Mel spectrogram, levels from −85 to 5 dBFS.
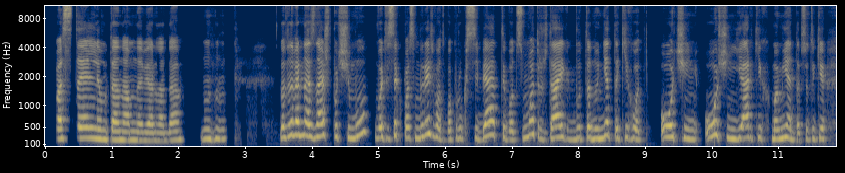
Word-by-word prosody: Пастельным 230 0 +4
тонам, 205 -1 +2
наверно, 190 -1 -1
да? 200 +3 -3 0.2
Мгм. 225 0 -4 0.8
Ну 250 - +1
ты, 280 - -1
наверное, 310 -2 +5
знаешь 275 +3 +2
почему? 275 +8 -2
Вот 245 0 0
если 240 +6 +1
так 300 - -14
посмотреть 250 +7 0
вот 240 -5 -3
вокруг 220 +4 -7
себя, 275 +7 +2
ты 310 -5 -8
вот 205 -2 -4
смотришь, 250 -2 -2
да, 245 +5 +5
и, 265 - +1
как 215 -3 -9
будто, 245 +2 -2
ну 230 - 0
нет 300 +6 +2
таких 230 +1 -5
вот 215 -3 -5 0.2
очень-очень 250 0 0
ярких 245 0 -2
моментов. 225 -4 0
Всё-таки 225 +3 -5
240 Hz, 160 wpm, -20 LUFS, 220-260 Hz, 0.8 s, наверное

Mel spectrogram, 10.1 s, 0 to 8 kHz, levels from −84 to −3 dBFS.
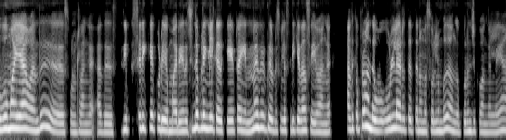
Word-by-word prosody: உவமையா 265 +2 +7 0.2
வந்து 225 +6 0 0.5
சொல்றாங்க. 190 0 -7 0.2
அது 185 -1 -6 0.2
சிரிப் 230 +1 -5
சிரிக்கக்கூடிய 260 -3 +1
மாரியா 210 0 0
சின்ன 275 +3 +4
பிள்ளைங்களுக்கு 255 -4 +4
அது 215 - 0
கேட்டா 215 +2 +1
என்னது 270 +8 +3
இது 245 0 -1
அப்பிடி 210 -1 -7
சொல்லி 225 -1 -4
சிரிக்க 225 0 -1
தான் 225 -1 -3
செய்வாங்க. 195 -2 -3 0.4
அதுக்கப்புறம் 265 +5 +1
அந்த 245 -3 +5 0.3
உள்ள 265 +2 +3
அர்த்தத்த 225 -2 -5
நம்ம 205 -1 -4
சொல்லும்போது 210 +5 -1
அங்க 200 -3 -5
புரிஞ்சுக்குவாங்க 200 -2 -6
இல்லயா? 205 +5 -6
225 Hz, 160 wpm, -17 LUFS, 205-255 Hz, 0.5 s, உவமையா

